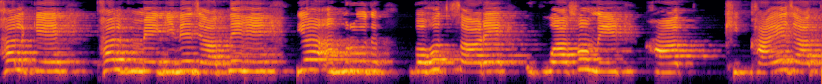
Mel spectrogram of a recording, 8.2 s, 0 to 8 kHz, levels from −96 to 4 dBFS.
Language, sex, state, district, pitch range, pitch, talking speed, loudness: Hindi, female, Bihar, Saran, 320-345 Hz, 335 Hz, 110 wpm, -12 LUFS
